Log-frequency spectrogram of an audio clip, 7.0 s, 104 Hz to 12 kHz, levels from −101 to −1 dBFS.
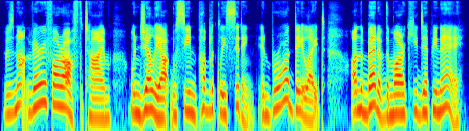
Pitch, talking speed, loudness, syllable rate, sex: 210 Hz, 205 wpm, -20 LUFS, 5.6 syllables/s, female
